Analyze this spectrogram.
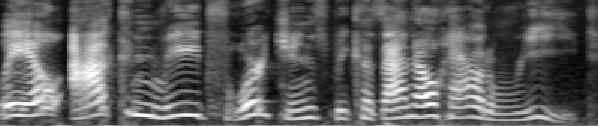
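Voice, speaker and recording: Putting on a character voice at a high pitch, a woman speaks at a fairly slow pace in a very clean recording with a silent background. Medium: game stream. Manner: quirky, eccentric.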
